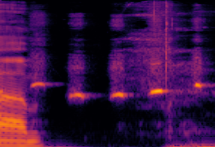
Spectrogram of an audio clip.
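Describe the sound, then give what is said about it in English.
A person whistling a few short, thin, high notes, heard just after a brief voice. “That's an interesting way to whistle.”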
